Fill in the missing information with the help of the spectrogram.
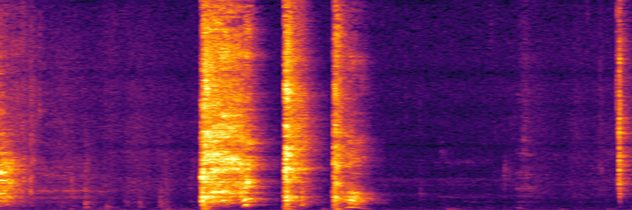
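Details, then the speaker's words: Three sharp coughs in quick succession over soft room noise, then quiet, from a speaker apologising for her poor voice and cough. "Je suis désolée pour cette vidéo et la qualité médiocre de ma voix. Et de ma toux aussi, par la même occasion."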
